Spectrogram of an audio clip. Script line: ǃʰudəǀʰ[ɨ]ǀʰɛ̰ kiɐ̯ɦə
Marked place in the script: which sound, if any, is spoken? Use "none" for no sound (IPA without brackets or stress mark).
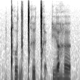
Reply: ɨ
